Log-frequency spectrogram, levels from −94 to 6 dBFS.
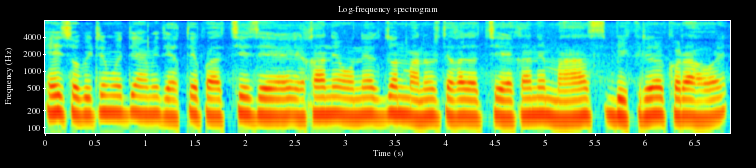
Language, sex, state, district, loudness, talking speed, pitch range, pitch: Bengali, male, Assam, Hailakandi, -14 LUFS, 155 wpm, 160-175 Hz, 165 Hz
